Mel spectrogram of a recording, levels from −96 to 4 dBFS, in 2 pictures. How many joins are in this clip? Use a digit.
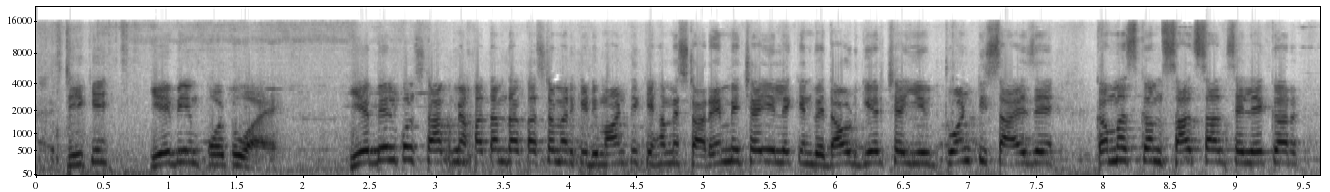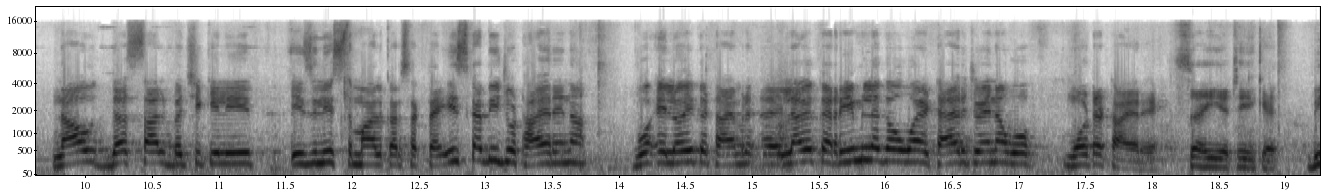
0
